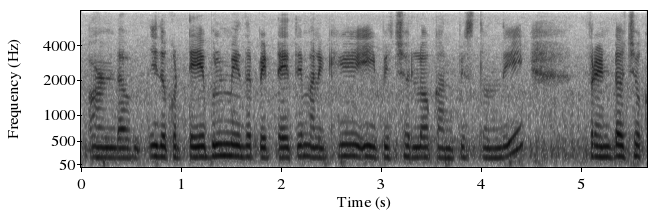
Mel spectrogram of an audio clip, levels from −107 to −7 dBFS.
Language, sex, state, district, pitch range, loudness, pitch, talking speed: Telugu, female, Andhra Pradesh, Srikakulam, 190-205 Hz, -17 LUFS, 195 Hz, 150 wpm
